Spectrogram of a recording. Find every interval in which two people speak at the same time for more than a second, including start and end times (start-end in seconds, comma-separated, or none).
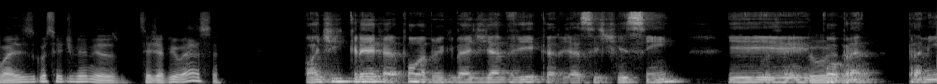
7.6-8.8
